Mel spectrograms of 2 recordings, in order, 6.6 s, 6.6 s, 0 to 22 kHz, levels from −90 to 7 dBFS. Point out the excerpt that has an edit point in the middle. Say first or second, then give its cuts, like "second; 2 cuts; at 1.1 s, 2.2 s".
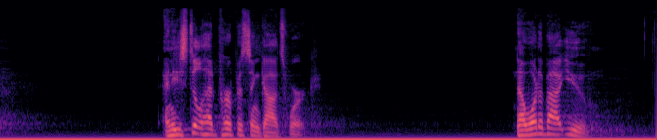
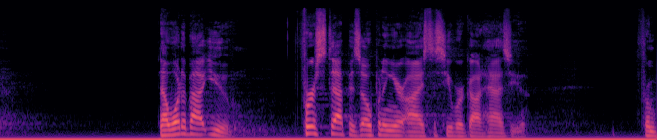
second; 1 cut; at 1.6 s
